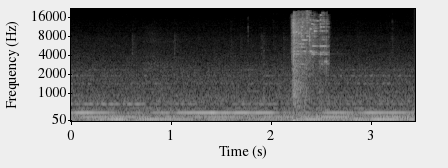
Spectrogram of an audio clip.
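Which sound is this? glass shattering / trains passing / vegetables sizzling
glass shattering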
